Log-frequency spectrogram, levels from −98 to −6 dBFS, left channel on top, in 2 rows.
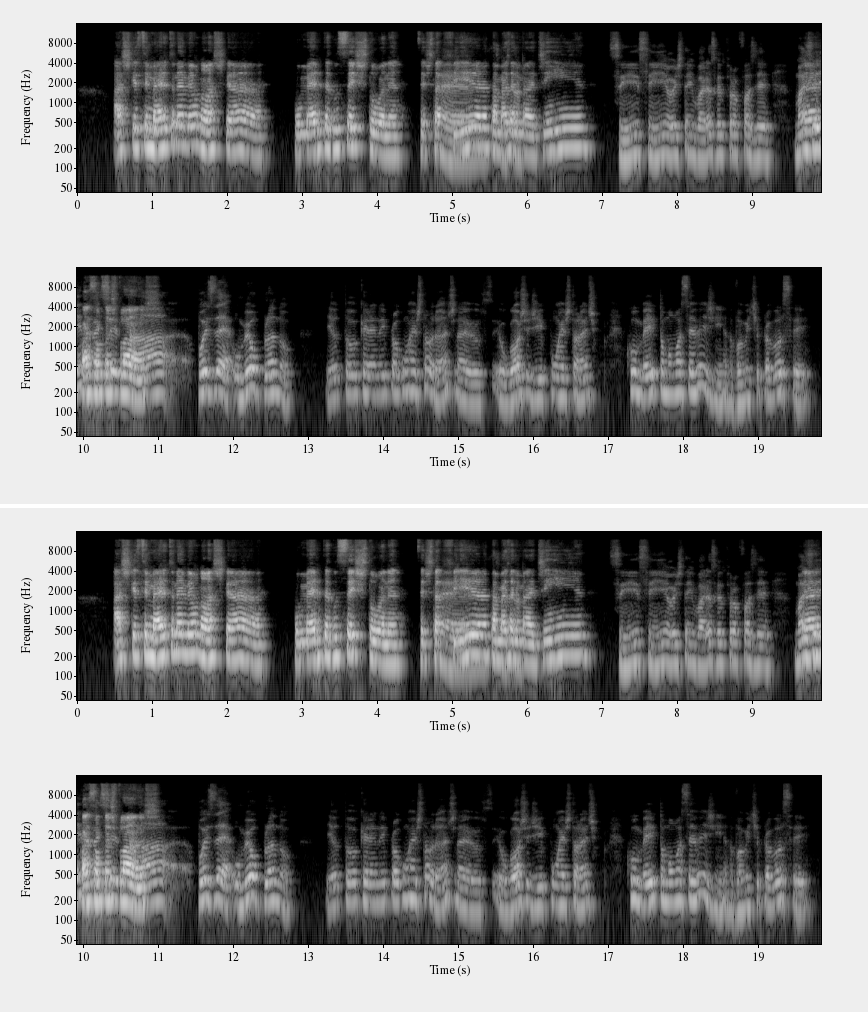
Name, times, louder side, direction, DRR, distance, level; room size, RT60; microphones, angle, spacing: voice 1, 0.5-2.5 2.9-6.9 9.7-10.9, right 2 dB, 50° right, 0.4 m, -29 dB
voice 2, 4.8-5.9 7.2-9.2 9.6-12.8 13.2-16.8 17.3-19.7, equal, 15° left, 0.6 m, -38 dB
2.3 x 2.0 x 2.7 m
head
